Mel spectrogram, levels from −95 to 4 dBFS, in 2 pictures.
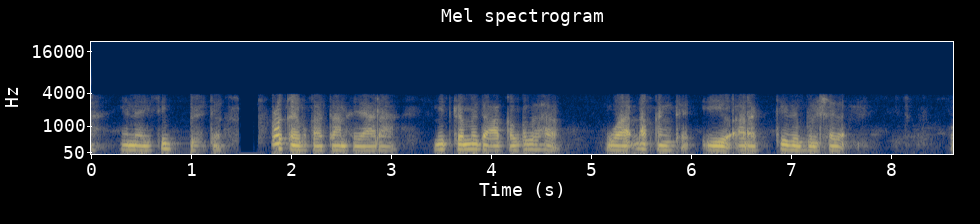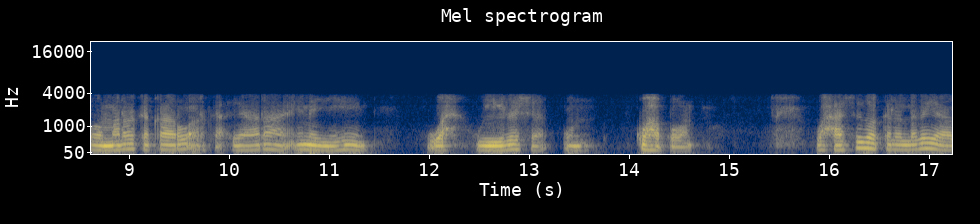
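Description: Throughout, the speech passes through what sounds like the GSM full-rate codec at 13 kbps, which rebuilds the vocal tract from a coarse model driven by sparse pulses. The result is a plainly audible buzzy, gravelly roughness in a band of about 150 Hz to 3.5 kHz.

At 0.92 to 1.01 s, lost GSM frames were filled by repeating the last good frame. This leaves an 80 ms rough, metallic ringing hold in place of the sound. The same fault returns at 4.26 to 4.35 s for 60 ms and at 9.64 to 9.70 s for 40 ms.

From 1.47 to 1.68 s the audio cuts out mid-flow for about 200 ms and then resumes. This playback stall was likely caused by the player running out of data or its output thread being blocked, leaving plain silence until it recovered.

Right after, from 1.68 to 1.88 s, the player catches up at higher speed by resampling its backlog at twice normal rate. Speed and pitch both jump, roughly ten semitones up, giving a brief chipmunk-like rush.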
